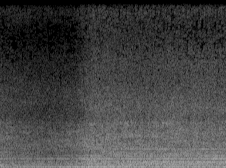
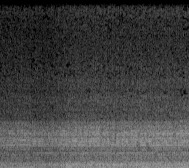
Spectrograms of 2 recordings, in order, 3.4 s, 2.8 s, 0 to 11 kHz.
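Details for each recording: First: 1989 Jeep Comanche Eliminator 4.0L, likely without thermostat, warmed at idle: steady idle with smooth whoosh of airflow swelling in as electric cooling fan kicks on; fan running normally. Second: 1989 Jeep Comanche Eliminator 4.0L, AW4, 2WD, cold idle, probably no thermostat; a little uneven idle with a steady high whine riding over it from a complaining power steering pump, likely needing replacement.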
